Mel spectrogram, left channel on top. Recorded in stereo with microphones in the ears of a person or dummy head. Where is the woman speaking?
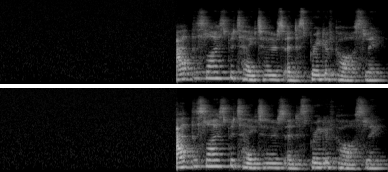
25° right (ahead or behind), 0.9 m; by 3.8 s 80° left, 1.1 m.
